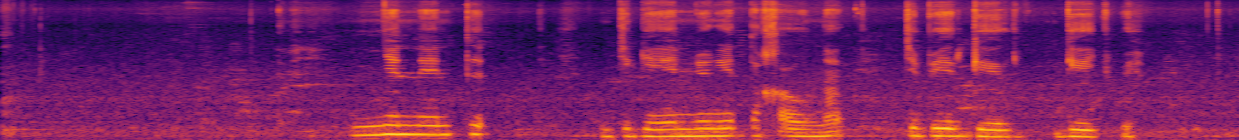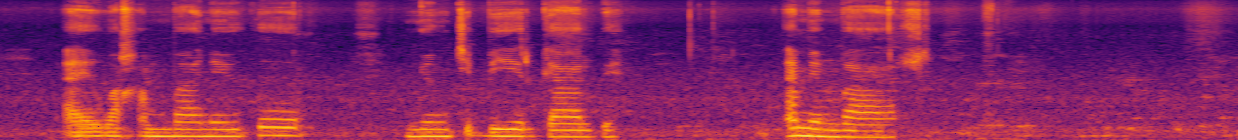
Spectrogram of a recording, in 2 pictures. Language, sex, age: Wolof, female, 18-24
